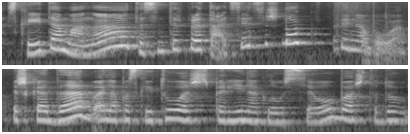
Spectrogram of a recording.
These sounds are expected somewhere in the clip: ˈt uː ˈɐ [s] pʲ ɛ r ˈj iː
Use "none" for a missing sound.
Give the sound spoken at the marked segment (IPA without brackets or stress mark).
ʃ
